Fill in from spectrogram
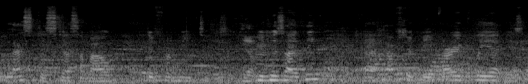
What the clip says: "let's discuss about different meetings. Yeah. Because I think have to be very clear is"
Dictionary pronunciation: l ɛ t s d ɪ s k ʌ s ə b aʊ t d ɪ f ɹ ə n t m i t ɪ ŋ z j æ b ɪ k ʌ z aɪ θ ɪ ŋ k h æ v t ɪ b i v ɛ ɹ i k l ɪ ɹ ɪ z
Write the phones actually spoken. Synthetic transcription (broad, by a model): l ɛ s d ɪ s k ʌ s ə b aʊ t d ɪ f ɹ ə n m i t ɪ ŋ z b ɪ k ʌ z aɪ θ ɪ ŋ k h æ f t ɪ b i v ɛ ɹ i k l ɪ ɹ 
